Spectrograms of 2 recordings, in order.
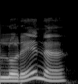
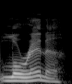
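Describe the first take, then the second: First: The name is said with a Spanish accent. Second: The name is said with an English accent. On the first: The speaker calls it right. "Lorena is the Spanish name" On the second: The speaker calls it wrong. "that's how you would say it with an English accent"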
